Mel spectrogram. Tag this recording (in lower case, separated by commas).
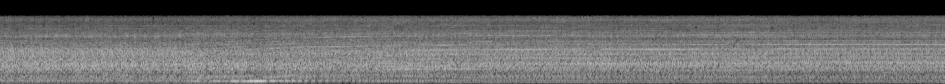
vehicle, engine, bus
